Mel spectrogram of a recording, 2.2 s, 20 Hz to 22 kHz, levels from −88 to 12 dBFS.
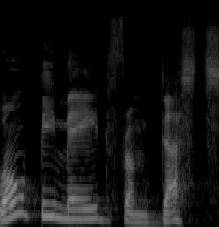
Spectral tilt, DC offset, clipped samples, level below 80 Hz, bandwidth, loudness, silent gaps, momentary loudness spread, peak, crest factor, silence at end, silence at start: -5 dB/octave; under 0.1%; under 0.1%; under -90 dBFS; 16 kHz; -44 LUFS; none; 7 LU; -24 dBFS; 18 dB; 0 s; 0 s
